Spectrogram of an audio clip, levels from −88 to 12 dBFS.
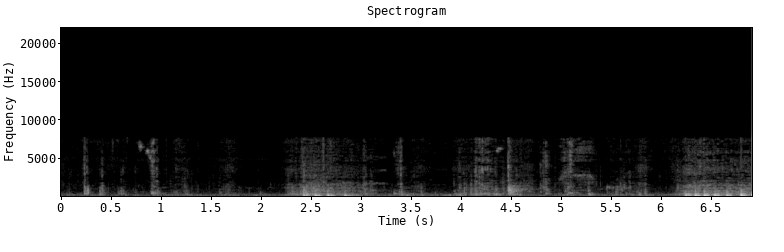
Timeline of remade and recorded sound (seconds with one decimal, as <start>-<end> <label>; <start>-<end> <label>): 0.0-6.9 recorded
